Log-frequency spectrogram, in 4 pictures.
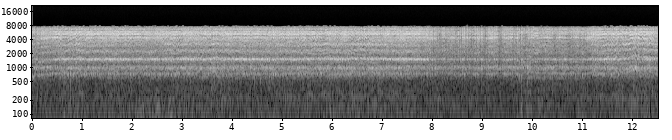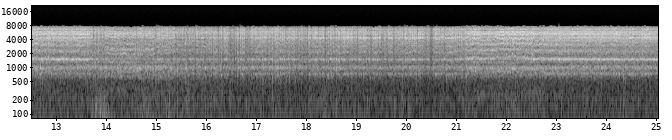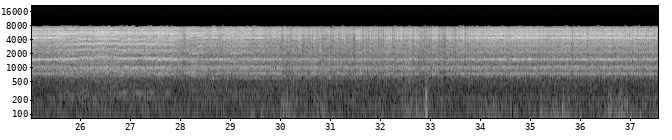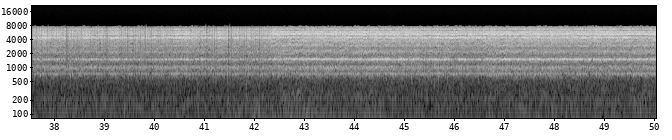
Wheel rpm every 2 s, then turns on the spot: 170, 200, 190, 200, 200, 190, 190, 190, 200, 200, 200, 200, 200, 190, 200, 200, 200, 200, 200, 200, 200, 200, 200, 200, 200.
none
